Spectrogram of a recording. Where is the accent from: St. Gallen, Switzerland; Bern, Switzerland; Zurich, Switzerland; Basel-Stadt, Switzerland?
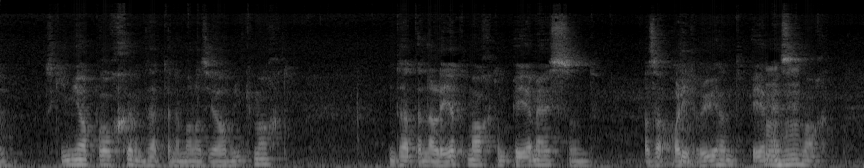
Zurich, Switzerland; Im Seefeld.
